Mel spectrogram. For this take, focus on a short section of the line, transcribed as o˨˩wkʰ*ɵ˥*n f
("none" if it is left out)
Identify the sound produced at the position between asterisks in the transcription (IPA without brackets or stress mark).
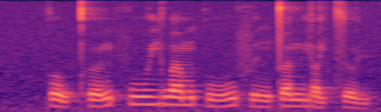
ɵ˨˥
